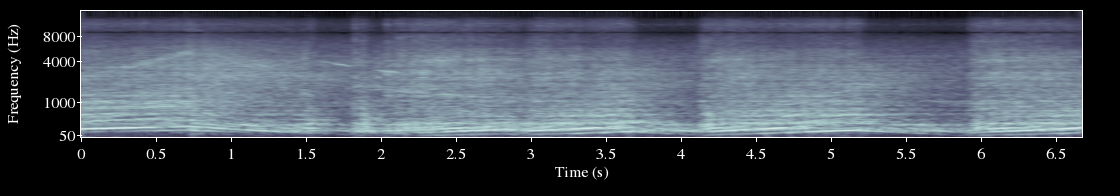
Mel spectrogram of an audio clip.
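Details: First start this year of a newly wired RB20DET straight-six in a Datsun 240Z: it fires and runs cleanly, climbing through several quick revs and settling back each time with even pitch, sounding healthy.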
